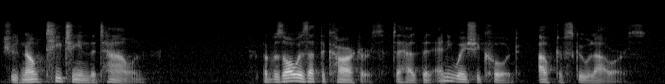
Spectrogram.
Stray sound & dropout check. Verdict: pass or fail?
pass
